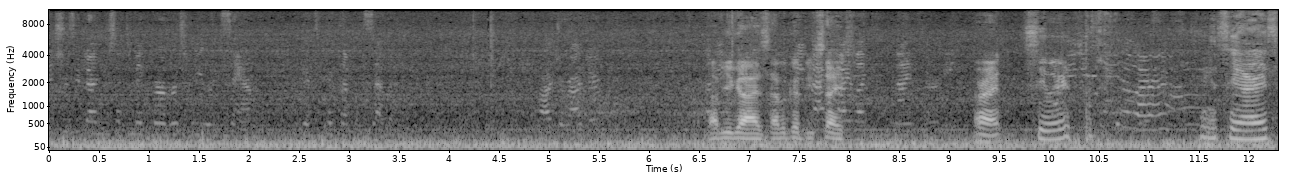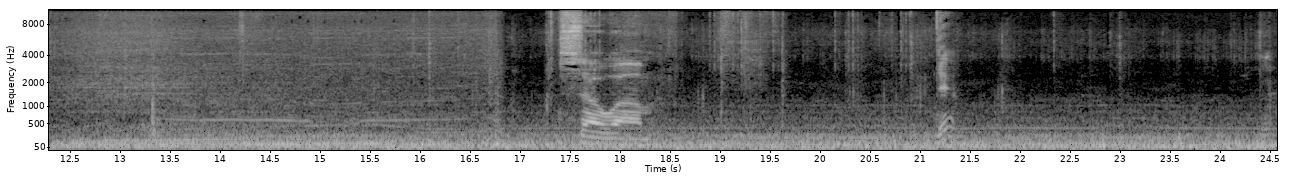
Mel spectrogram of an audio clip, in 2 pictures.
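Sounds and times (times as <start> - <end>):
heavy truck engine rumble approaching fast from behind: 0.0 - 24.5
road roar: 0.0 - 24.5
speech: 6.6 - 8.1, 9.2 - 10.5, 11.5 - 12.4, 17.6 - 18.4, 21.2 - 21.4
rising whine: 11.9 - 24.5.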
